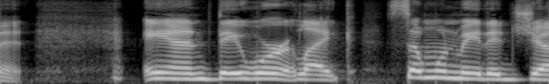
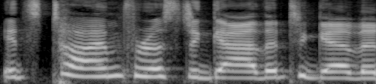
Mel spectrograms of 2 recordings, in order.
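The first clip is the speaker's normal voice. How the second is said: put-on British accent held throughout, pitched up; 5 semitones higher than usual. Retelling how Greg gathered everyone before a rose ceremony: imitating Greg's British accent. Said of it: "talking in the British accent the whole time".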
